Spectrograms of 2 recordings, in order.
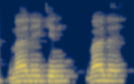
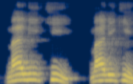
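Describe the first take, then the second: First: Malikin and male with li gone to le; wrong le. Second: Maliki with a crisp, pure li; clear li. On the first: Teacher warning students against saying male. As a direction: slur the li into le in male. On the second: Teacher modelling the correct li in maliki. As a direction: stress the clean li in maliki. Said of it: "jadi harus terdengar li". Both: Shown as a demonstration.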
